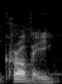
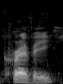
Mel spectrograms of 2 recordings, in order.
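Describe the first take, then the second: First: "Crovy" said as spelt, with an O; "Crovy" read from its spelling, not the Scottish way; non-local pronunciation. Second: "Crevy" with an E sound, rhyming with "bevvy"; "Crevy" the Scottish way, no O sound; Scottish local pronunciation. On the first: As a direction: say "Crovy" with the written O sounded. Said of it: "So we'd pronounce it". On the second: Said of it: "it's pronounced in Scotland". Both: Shown as a demonstration.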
